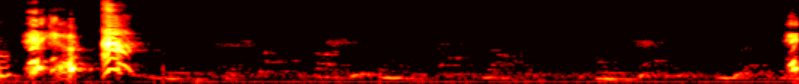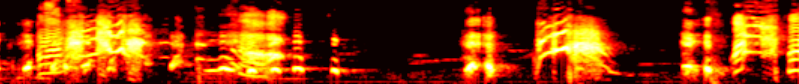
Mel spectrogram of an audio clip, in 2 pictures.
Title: Hiccups are funny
